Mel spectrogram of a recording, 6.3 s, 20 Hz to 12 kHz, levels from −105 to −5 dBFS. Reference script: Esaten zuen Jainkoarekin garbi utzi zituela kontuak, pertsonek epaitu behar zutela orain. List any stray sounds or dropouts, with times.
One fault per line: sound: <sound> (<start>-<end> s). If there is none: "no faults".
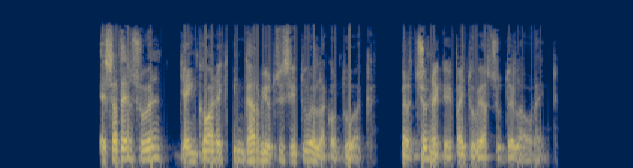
sound: dropout (2.3-2.3 s)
